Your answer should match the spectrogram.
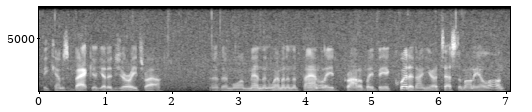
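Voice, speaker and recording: An actor playing a cynical, tough private detective in a 1940s radio noir drama, with clipped, sardonic delivery. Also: male voice, fairly low pitch, fairly quick, a little hiss or hum, close to an everyday voice, rough recording. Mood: cool, hard. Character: hard-boiled male private detective, wry, cynical, tough. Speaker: actor and first-person narrator. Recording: vintage radio, music and rain behind.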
